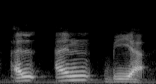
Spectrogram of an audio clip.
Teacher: So we don't pronounce it Al-An, we change the Noon into a Meme, and then we do a Ghunnah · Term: iqlab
